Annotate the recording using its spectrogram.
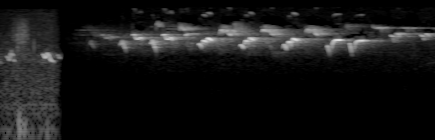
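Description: Bird song: a quick run of high, repeated chirps, each dropping in pitch, starting about a second in after a brief silence.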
